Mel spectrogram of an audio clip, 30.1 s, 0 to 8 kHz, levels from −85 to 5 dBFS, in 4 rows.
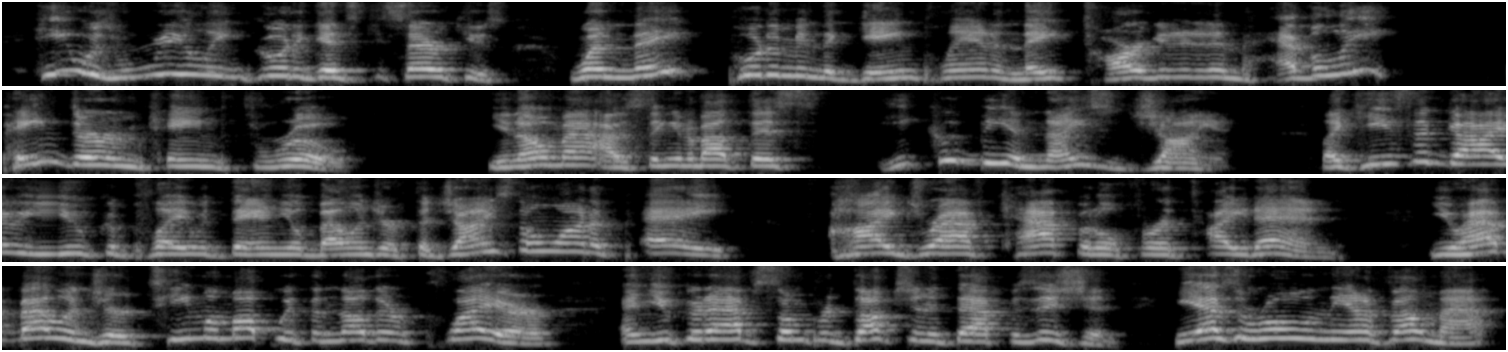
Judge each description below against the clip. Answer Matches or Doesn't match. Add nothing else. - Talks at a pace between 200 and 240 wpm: Doesn't match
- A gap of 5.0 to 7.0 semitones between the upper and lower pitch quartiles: Matches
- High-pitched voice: Matches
